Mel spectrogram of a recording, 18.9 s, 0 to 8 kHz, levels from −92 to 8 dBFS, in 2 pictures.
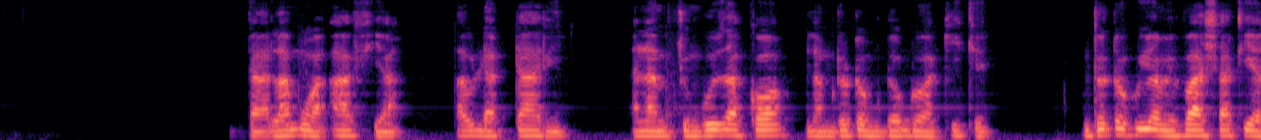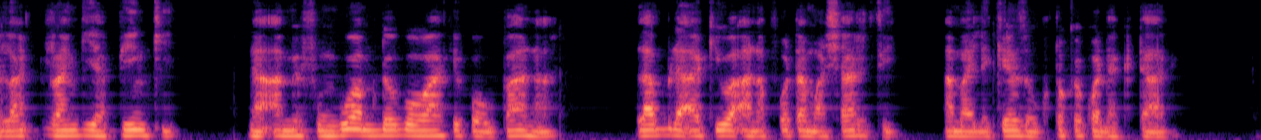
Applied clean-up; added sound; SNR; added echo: neural mask model DeepFilterNet 3.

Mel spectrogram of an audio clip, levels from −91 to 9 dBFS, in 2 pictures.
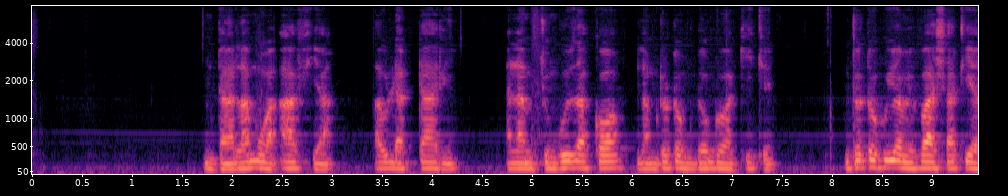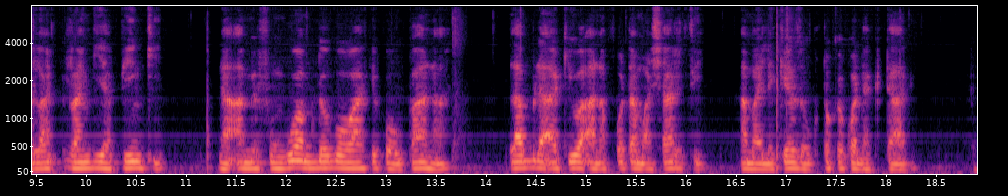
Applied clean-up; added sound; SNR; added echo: neural separator model SepFormer DNS4.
